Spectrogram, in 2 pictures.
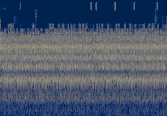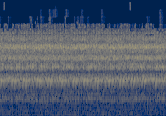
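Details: Noisy table fan before oiling shaft and bearing: steady high shrill whine at one pitch, no rhythm; suspected dry squealing bearing, not confirmed.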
